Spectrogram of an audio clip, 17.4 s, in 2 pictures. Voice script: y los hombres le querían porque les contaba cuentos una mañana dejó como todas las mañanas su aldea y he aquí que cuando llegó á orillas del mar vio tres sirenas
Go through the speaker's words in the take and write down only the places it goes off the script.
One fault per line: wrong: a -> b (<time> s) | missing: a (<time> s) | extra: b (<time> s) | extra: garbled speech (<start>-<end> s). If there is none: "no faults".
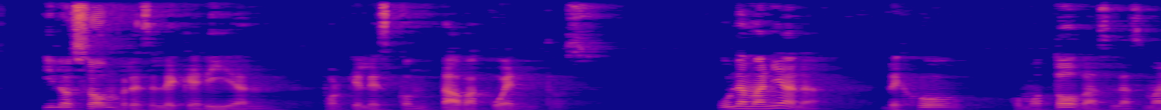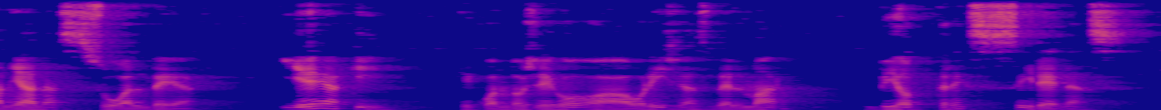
no faults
